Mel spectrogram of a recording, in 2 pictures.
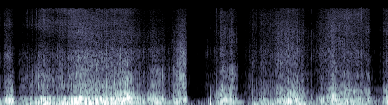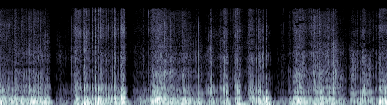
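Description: An orange foam windscreen coated in dried paint on a microphone is brushed and scratched rapidly with a foam sponge brush on a wooden handle. The result is a dense, low, muffled scraping rustle in irregular bursts, broken by brief pauses, with almost no bright high end.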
